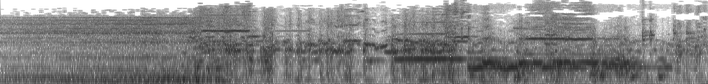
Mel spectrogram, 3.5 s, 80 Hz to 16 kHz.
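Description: Abstract electronic noise music, a musique concrète piece made in 1958–1959 at the GRM studios: dense, shifting layers of squealing high tones and sliding pitched whines over a hissy wash, steady and fairly loud, with no voices.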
